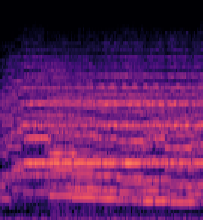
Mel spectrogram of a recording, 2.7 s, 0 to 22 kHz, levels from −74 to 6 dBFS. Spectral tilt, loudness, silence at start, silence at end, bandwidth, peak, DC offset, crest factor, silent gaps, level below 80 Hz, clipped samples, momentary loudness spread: -0.5 dB/octave; -19 LUFS; 0 s; 0 s; 17.5 kHz; -8 dBFS; 0.2%; 12 dB; none; -52 dBFS; under 0.1%; 2 LU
